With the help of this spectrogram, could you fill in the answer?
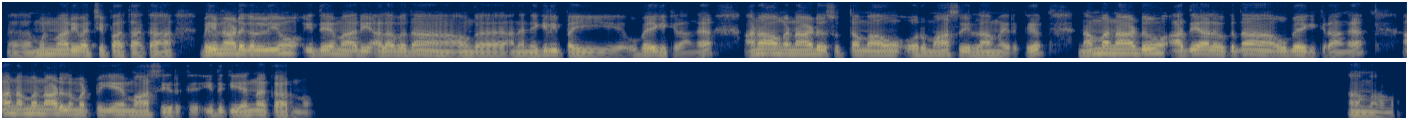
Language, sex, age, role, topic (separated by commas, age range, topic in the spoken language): Tamil, male, 30-34, host, பிளாஸ்டிக் மாசு பற்றி நீங்கள் பொதுமக்களுக்கு என்ன சொல்லுவீர்கள்?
